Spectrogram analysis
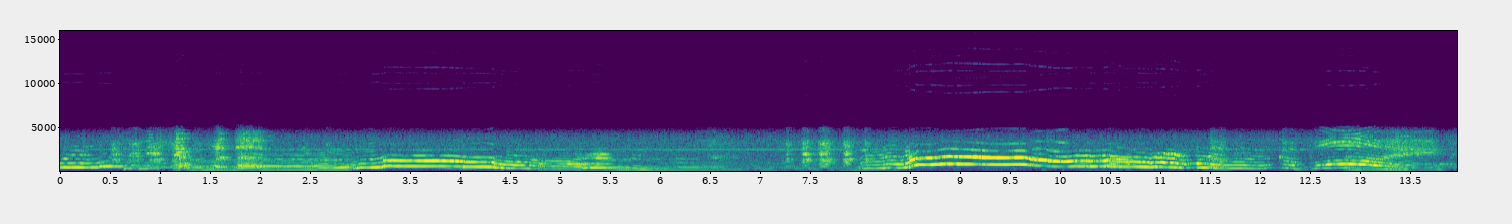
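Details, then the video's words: Domestic dog singing with tornado sirens during a monthly siren test; rising and falling wavering howls with yips and breaks between phrases, a steady siren drone running beneath throughout. "Singing to Tornado Sirens II"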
